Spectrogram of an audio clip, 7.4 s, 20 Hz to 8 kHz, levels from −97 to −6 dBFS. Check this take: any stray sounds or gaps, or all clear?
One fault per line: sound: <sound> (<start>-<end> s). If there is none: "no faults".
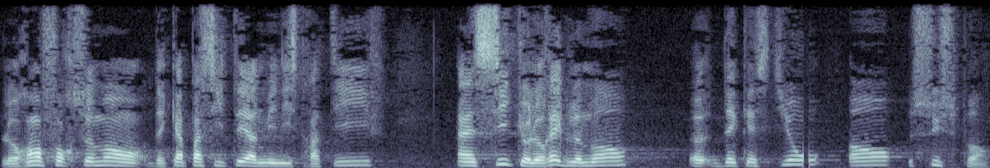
sound: dropout (6.0-6.1 s)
